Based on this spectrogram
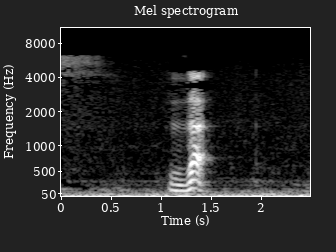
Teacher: Za, yang naik za, ujung lidah dengan ujung gigi seri atas. Za. Maka ketika kita menyebutkan nun sukun ataupun tanwin, persiapkan makhraj za.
